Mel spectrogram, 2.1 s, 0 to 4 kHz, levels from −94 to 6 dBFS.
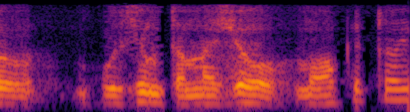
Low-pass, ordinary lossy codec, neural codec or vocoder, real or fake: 3.6 kHz; AAC, 16 kbps; vocoder, 44.1 kHz, 128 mel bands, Pupu-Vocoder; fake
